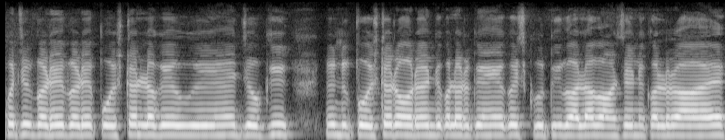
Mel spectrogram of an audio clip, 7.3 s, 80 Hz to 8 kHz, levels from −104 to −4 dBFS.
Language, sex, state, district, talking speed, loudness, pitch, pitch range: Hindi, male, Uttar Pradesh, Jyotiba Phule Nagar, 180 wpm, -18 LUFS, 155 Hz, 155-160 Hz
